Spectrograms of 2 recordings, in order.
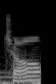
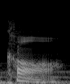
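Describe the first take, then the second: First: The word begins with a ch sound. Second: The word begins with a k sound. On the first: It is read as it is spelt. "you would pronounce that as char, like chai" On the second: It follows the word it abbreviates. "it is short for character, right? So it would be car"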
